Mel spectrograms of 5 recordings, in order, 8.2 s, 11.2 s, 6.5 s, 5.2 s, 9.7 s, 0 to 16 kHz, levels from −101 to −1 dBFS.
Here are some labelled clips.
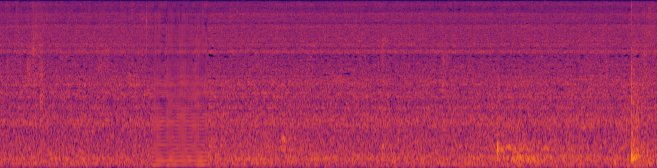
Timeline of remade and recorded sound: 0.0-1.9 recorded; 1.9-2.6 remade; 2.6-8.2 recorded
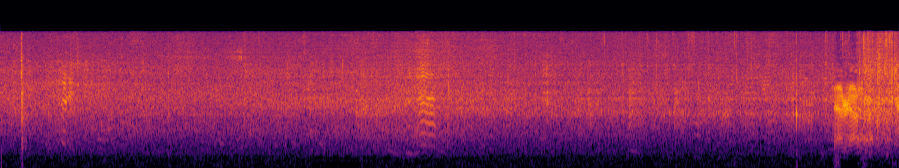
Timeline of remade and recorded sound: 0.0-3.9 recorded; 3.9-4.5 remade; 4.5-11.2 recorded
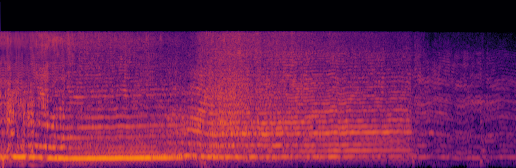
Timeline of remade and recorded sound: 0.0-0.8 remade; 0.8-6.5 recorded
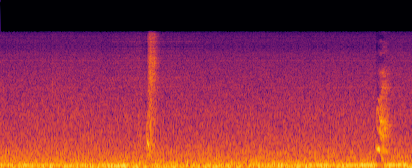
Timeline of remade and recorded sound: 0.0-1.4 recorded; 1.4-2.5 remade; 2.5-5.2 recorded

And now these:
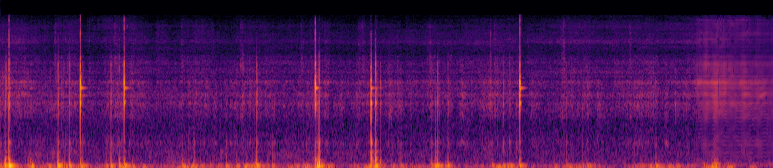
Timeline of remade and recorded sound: 0.0-8.7 recorded; 8.7-9.7 remade

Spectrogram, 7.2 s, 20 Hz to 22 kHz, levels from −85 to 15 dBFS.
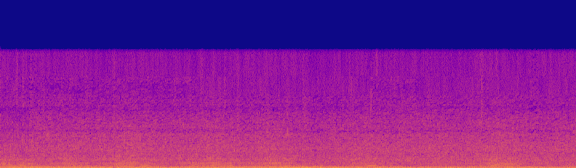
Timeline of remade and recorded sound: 0.0-1.0 recorded; 1.0-1.7 remade; 1.7-5.1 recorded; 5.1-6.0 remade; 6.0-7.2 recorded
